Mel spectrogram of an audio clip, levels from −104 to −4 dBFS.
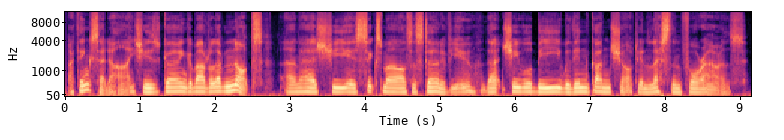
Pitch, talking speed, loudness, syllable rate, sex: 125 Hz, 195 wpm, -17 LUFS, 4.2 syllables/s, male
